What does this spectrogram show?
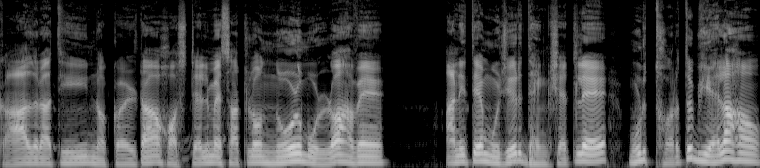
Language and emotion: Goan Konkani, fearful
